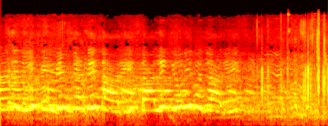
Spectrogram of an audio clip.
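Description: Several high-pitched voices talking over one another, crowd chatter with no single clear speaker.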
